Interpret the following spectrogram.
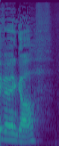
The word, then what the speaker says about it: van Gogh: Vincent van Gogh and I'm gonna say van golf because he's Dutch and that's how but his name would have been pronounced but if you want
